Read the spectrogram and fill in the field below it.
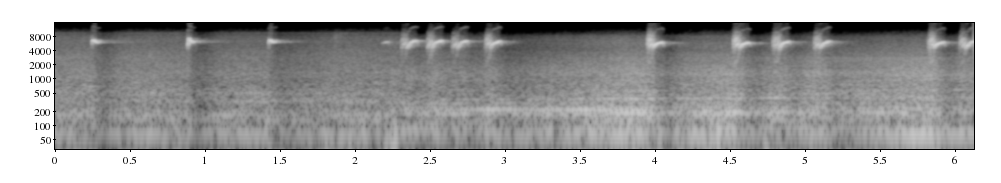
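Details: Sogon (little spiderhunter) singing rough 'nembak kasar' tutoring material for caged birds: sharp high chirps, first spaced, then rapid runs of three or four, then paired notes, over low hum.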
